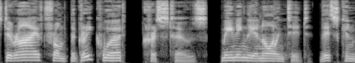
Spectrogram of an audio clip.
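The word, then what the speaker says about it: Χριστός: from the Greek word Christos meaning the anointed this can be translated as the Messiah phonetically the Greek word sounds like the word Crystal this is referring to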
